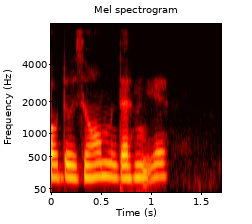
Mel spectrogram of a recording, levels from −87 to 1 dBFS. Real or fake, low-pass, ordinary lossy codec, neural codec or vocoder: fake; 7.2 kHz; none; codec, 16 kHz, 1 kbps, X-Codec, HuBERT features, trained on LibriSpeech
